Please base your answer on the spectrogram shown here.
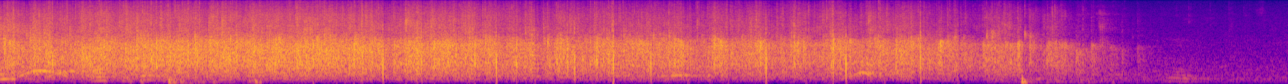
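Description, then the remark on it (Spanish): An audience claps together for Jesus in sustained, loud applause that holds steady for several seconds, then gradually thins out and fades away near the end. “¿Le quieren dar un aplauso a Jesús por lo que hizo?”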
